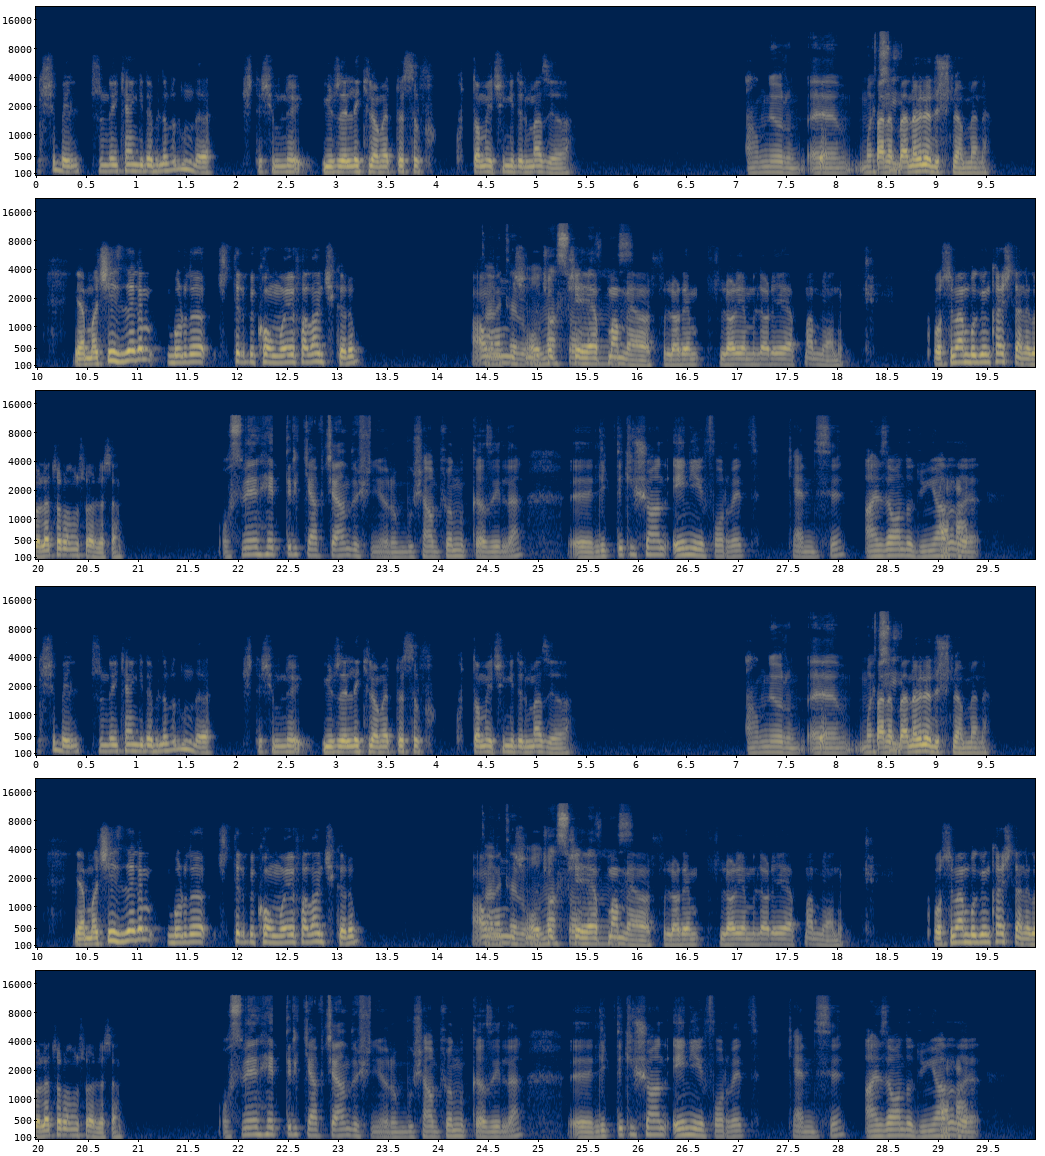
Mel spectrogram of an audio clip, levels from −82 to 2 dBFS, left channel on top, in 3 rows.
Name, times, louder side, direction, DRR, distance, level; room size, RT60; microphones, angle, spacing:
voice 1, 0.0-1.8 2.1-4.0 4.4-5.4 7.8-7.9 8.4-9.5 10.1-13.2 14.3-15.0 15.3-18.4 19.0-20.8 29.0-29.3, left 1 dB, 15° left, 2.1 m, -27 dB
voice 2, 7.1-8.7 14.4-15.8 21.8-27.1 27.5-29.4, equal, ahead, 3.0 m, -33 dB
head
